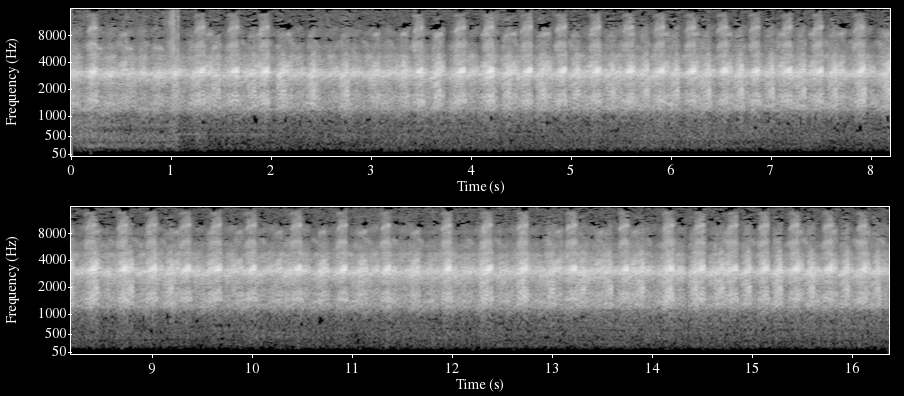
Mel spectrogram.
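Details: Frogs in May forming a steady, crowded chorus: rapid croaking pulses about three per second run throughout, layered over a constant buzzy drone of many distant frogs.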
